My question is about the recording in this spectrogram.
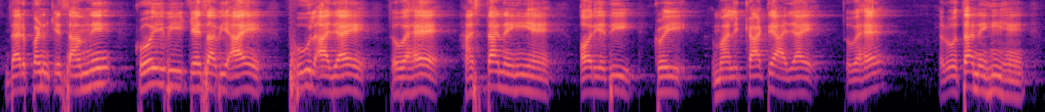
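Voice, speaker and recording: A man, a Jain monk, giving a sermon at a teaching camp, asking his listeners questions and acting out little voices as he explains. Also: a little high. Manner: teaching, asks the audience questions and acts out quick voices. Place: teaching camp hall with audience.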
